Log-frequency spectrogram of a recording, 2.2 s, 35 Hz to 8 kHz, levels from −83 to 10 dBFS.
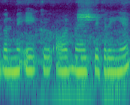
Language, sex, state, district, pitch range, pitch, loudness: Hindi, female, Chhattisgarh, Bilaspur, 205-210 Hz, 210 Hz, -13 LUFS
